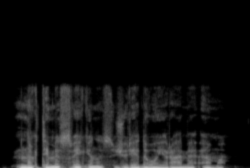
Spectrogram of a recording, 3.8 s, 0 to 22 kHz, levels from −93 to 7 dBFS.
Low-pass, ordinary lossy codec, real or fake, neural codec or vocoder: 10.8 kHz; MP3, 96 kbps; real; none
